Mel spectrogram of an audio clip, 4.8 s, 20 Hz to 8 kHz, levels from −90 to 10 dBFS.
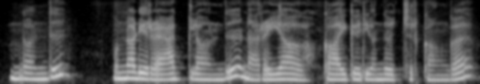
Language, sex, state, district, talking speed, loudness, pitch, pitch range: Tamil, female, Karnataka, Bangalore, 110 wpm, -15 LUFS, 195 Hz, 185-225 Hz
